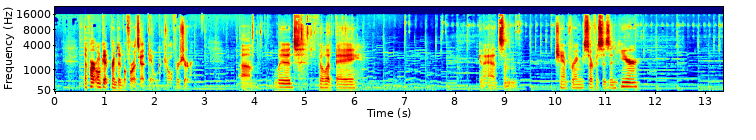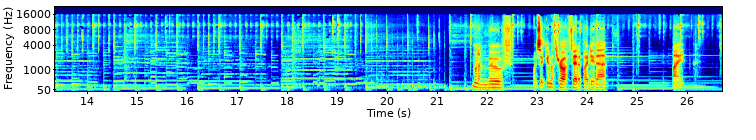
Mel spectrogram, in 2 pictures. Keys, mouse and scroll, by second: 3.6-6.2 typing, 7.0 click, 7.7 click, 9.2 click, 10.9 click, 11.8-13.0 middle drag, 13.9 middle click, 15.6 click, 18.9 click, 20.6 click, 22.6 click, 23.3 click, 25.5 click, 26.2 click.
